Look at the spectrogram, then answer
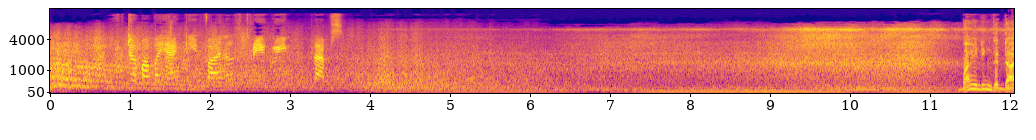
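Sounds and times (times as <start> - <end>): turboprop aircraft propeller drone: 0.0 - 12.0.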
